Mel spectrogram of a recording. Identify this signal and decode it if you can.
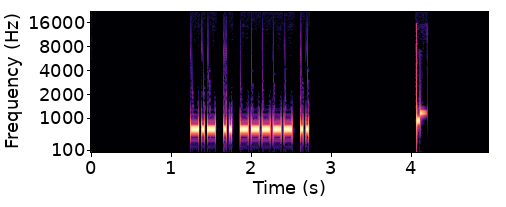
Morse code, heard as a keyed tone, about 34 wpm, 700 Hz. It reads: KI0I
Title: K1USN SST QSO Practice - 35wpm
